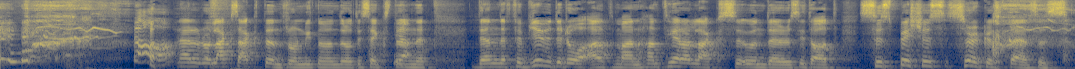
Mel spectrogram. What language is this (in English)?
Swedish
